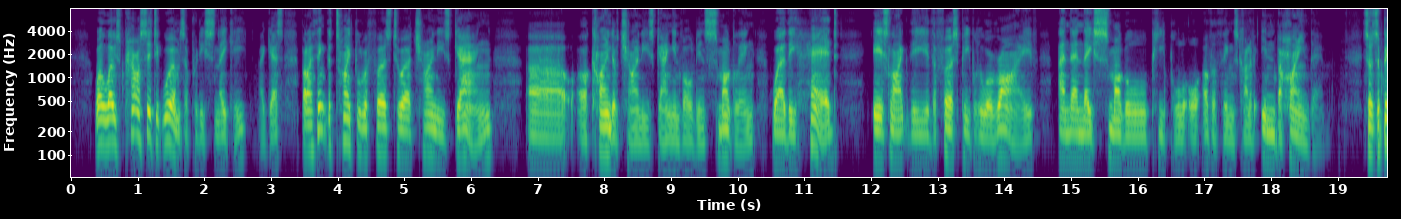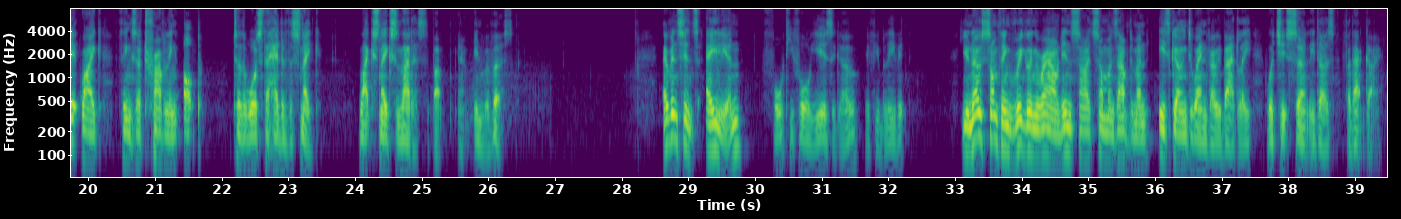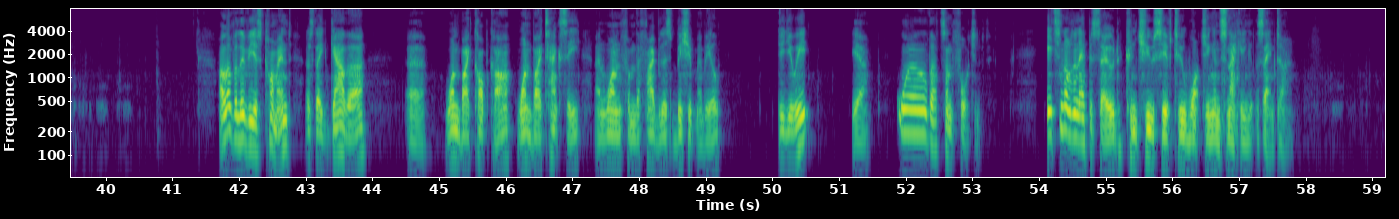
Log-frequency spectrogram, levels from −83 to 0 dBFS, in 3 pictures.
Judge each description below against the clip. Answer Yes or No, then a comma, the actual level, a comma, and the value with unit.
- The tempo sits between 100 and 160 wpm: Yes, average, 150 wpm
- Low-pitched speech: Yes, low, 105 Hz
